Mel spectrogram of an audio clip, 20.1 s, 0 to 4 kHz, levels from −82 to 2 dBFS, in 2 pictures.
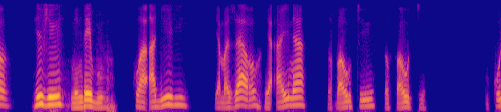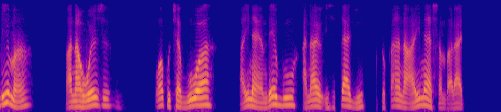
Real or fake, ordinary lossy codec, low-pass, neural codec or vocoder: fake; Opus, 64 kbps; 3.6 kHz; codec, 16 kHz, about 1 kbps, DyCAST, with the encoder's durations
